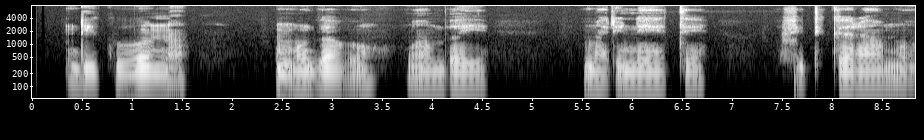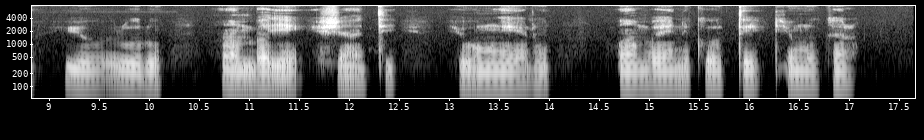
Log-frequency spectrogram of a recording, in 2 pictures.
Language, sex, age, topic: Kinyarwanda, male, 18-24, government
